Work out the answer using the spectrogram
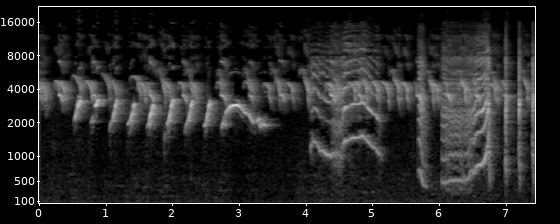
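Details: Pet parrot said to speak "Radhe Radhe" and "Sita Ram": fast series of high chirps, then a couple of drawn-out harmonic speech-like syllables and a harsh noisy burst ending in clicks.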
